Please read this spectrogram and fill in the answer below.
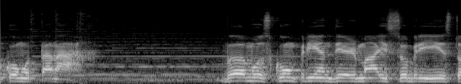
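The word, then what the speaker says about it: Tanakh: de Esra, o qual foi nomeado como Tanar, pronunciado como Tanar.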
